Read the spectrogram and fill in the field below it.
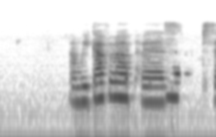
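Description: A woman sings, heard through an online call.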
